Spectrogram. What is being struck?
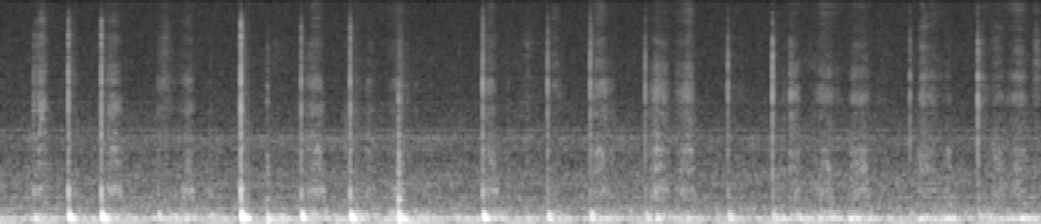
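Paperback book with embossed card cover.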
